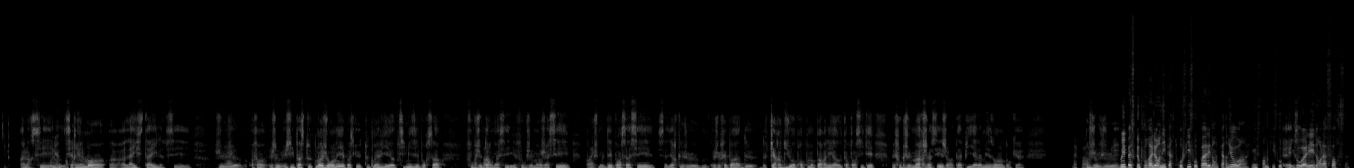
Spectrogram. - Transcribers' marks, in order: in English: "lifestyle"; stressed: "cardio"; stressed: "marche"; other background noise
- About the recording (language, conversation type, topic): French, podcast, Qu’est-ce qui t’aide à rester authentique pendant une transformation ?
